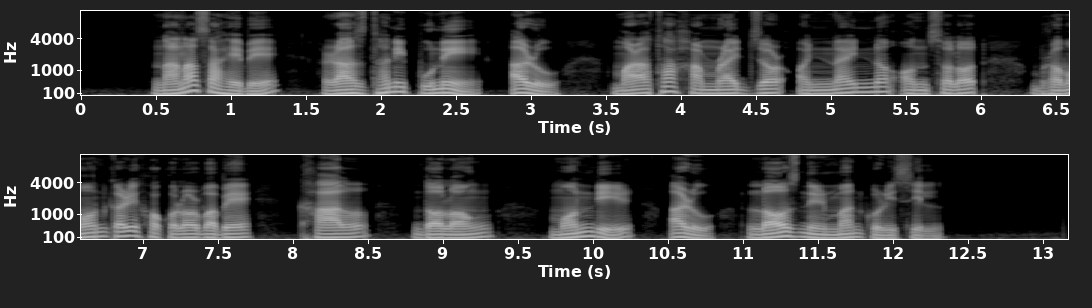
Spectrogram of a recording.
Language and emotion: Assamese, neutral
